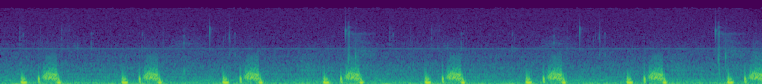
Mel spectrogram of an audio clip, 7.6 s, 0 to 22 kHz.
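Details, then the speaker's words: Suspected acute rheumatic fever (carditis) patient, heart rate about 59/min: systolic murmur starting after a gap following a clear S1, possibly not pansystolic and possibly not diamond-shaped ejection; mid-to-late systolic murmur with mid-systolic click (mitral valve prolapse). "This is possibly not a pansystolic murmur because I feel there is a gap between the S1 and the start of the murmur."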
